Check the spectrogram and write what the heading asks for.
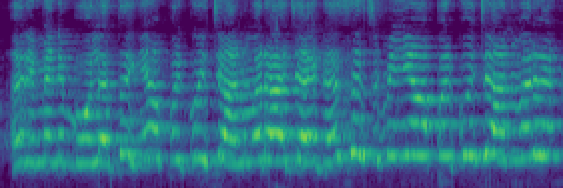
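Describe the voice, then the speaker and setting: Woman voicing timid young woman, very high voice, bright tone, frightened, pleading, doll story. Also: normal speed. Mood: panicked. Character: scared young woman Sita, city girl.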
